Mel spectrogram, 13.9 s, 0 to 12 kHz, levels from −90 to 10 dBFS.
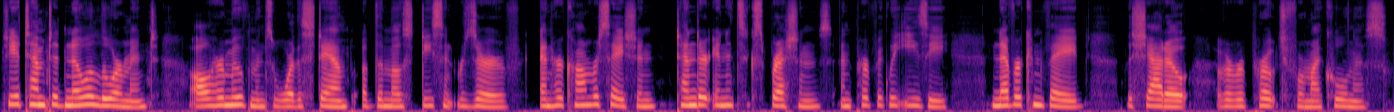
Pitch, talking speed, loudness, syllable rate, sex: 205 Hz, 150 wpm, -18 LUFS, 4.9 syllables/s, female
